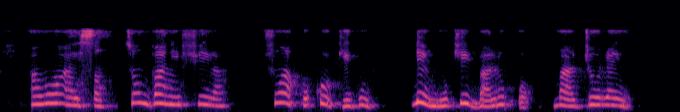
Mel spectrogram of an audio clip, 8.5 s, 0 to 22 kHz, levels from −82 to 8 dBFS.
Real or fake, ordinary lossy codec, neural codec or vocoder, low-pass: fake; Opus, 16 kbps; codec, 16 kHz, 16 kbps, FunCodec, trained on Chinese and English, 50 frames a second; 7.2 kHz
